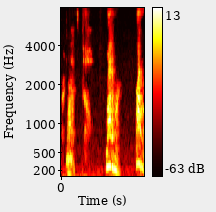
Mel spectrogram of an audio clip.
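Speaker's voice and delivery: loud stage whisper. Retelling trying to get a companion to leave: retelling a loud whisper. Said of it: "I'm trying to whisper loudly".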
